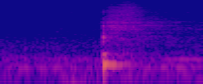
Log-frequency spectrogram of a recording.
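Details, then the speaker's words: Adult's stomach growling (borborygmi): a brief, low, pitched gurgling rumble that rises and fades against quiet room tone. "Did you hear that? Did you guys hear that? My stomach is growling."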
